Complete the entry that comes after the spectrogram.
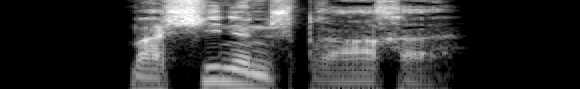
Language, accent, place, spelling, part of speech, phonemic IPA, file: German, Germany, Berlin, Maschinensprache, noun, /maˈʃiːnənˌʃpʁaːχə/, De-Maschinensprache.ogg
- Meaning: machine language (set of instructions for a computer)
